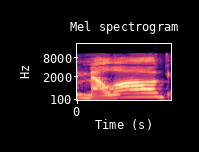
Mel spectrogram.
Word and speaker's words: Melog: and they always say Melog, and I have to correct them, even though I think it's pretty obvious that it should be a hard E. Like Kellogg.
